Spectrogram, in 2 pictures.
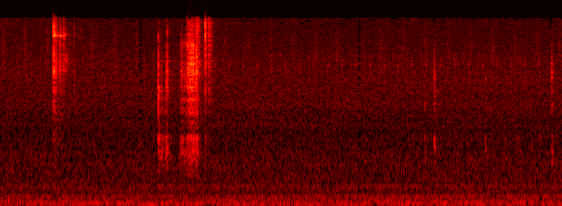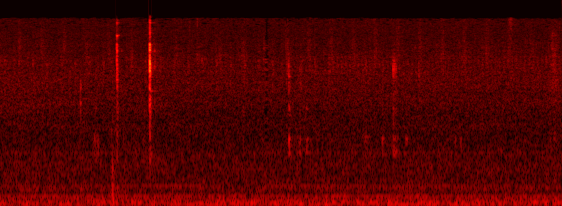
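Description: A few light metallic clicks and clinks of bolts and clamp hardware being handled and fitted at a motorcycle handlebar: a couple about a second in, two more around five seconds in, over a steady low hum.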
